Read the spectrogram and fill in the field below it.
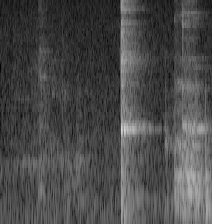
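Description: A metal spoon clinks inside a ceramic mug.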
